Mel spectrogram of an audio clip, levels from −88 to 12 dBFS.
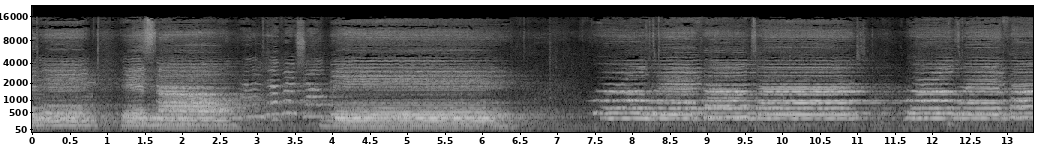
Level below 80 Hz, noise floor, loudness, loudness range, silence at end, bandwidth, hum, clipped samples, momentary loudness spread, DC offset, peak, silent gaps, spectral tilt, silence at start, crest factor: -52 dBFS; -42 dBFS; -18 LUFS; 3 LU; 0 s; 16.5 kHz; none; under 0.1%; 12 LU; under 0.1%; -4 dBFS; none; -4 dB/octave; 0 s; 16 dB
